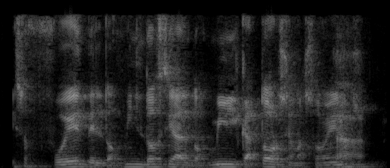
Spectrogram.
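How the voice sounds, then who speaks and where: The speaker is a man. Room echo is audible. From Tucumán, Argentina. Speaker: entrepreneur. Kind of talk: interview. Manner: halting, many repetitions.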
